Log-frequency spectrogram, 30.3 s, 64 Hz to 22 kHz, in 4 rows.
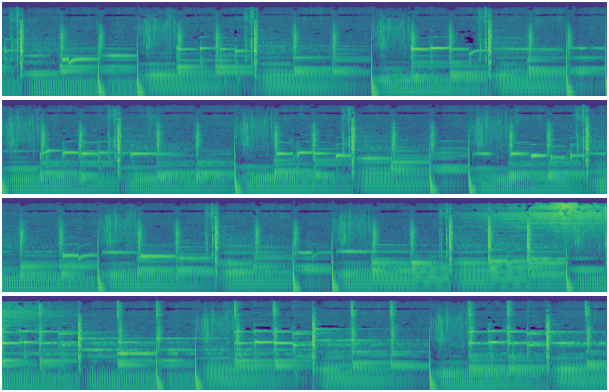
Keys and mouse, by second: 0.9-1.6 middle drag, 2.6-3.1 drag, 3.3 middle click, 4.1 middle click, 6.0 alt+right click, 6.2 middle click, 7.0 g, 9.6 alt+right click, 10.0 g, 11.2 middle click, 12.1 middle click, 13.4 middle click, 15.2 shift+a, 19.0 shift+a, 27.2-29.0 middle drag, 29.4 g.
